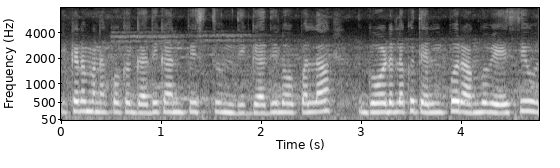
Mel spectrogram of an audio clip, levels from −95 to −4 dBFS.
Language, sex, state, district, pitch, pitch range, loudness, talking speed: Telugu, female, Telangana, Adilabad, 245 Hz, 235-250 Hz, -15 LUFS, 150 wpm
